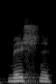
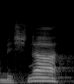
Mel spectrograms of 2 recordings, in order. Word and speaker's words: Mishnah: One is the Mishnah, or in Hebrew you actually accent the second syllable, but Mishnah, and that's the compilation of writings, and the other is the Tanaim.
